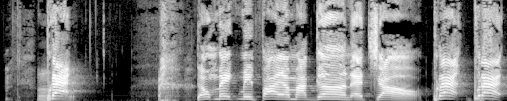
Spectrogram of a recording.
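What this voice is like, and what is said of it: Loud Madea-like impression, sounds like Katt Williams. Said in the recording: “I'm saying it like kind of like a Madea accent. ... You sound like Cat Williams. ... you're so loud”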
